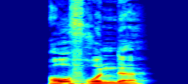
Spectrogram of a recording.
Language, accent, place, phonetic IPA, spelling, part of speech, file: German, Germany, Berlin, [ˈaʊ̯fˌʁʊndə], aufrunde, verb, De-aufrunde.ogg
- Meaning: inflection of aufrunden: 1. first-person singular dependent present 2. first/third-person singular dependent subjunctive I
